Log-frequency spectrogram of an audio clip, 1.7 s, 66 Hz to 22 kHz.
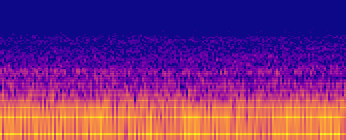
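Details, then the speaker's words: Mercedes-Benz W124 300CE-24 at 203,000 km, heard from the front outside at cold idle while warming up with the air pump on: even, steady low hum, smooth engine pulse and constant fan rush; idles cleanly, normal. "these engines are a little bit loud especially in the morning when it's just warming up because right now it's got an air pump that actually turns on"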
